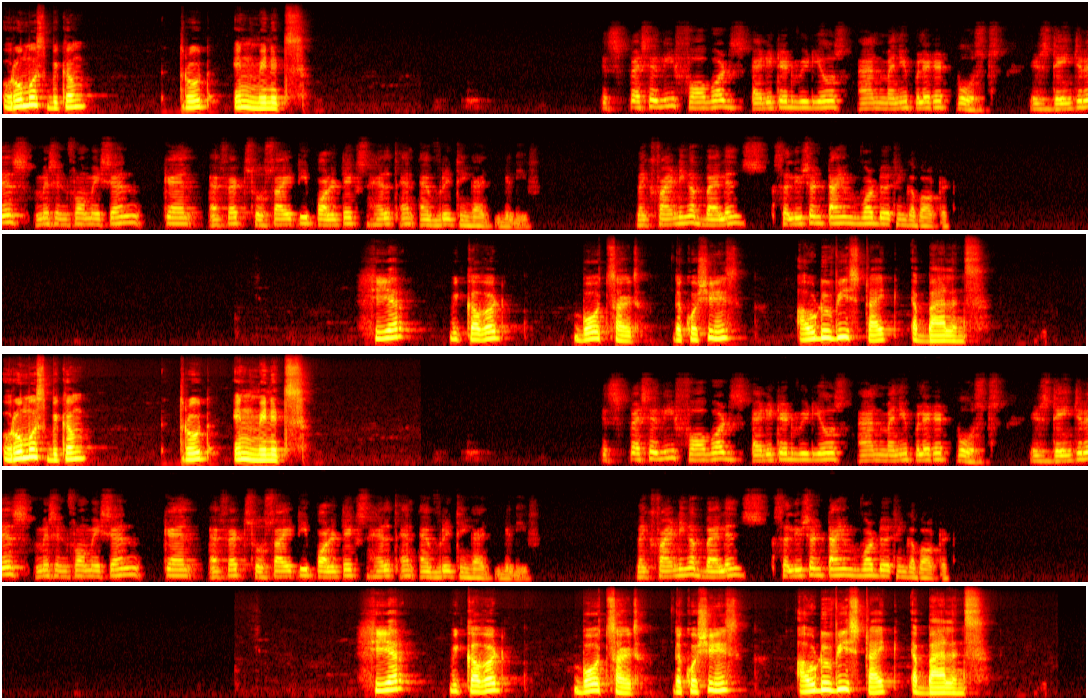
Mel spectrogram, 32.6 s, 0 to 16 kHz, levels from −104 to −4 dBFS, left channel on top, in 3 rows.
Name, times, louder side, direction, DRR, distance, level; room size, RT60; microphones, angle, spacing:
voice 1, 0.0-0.8 1.8-3.0 25.3-25.8 26.2-26.8 27.4-28.1 28.4-29.1 29.7-31.5, right 3 dB, 55° right, 0.7 m, -21 dB
voice 2, 6.0-10.0 10.3-16.1 17.2-20.3, right 1 dB, 10° right, 2.2 m, -35 dB
head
